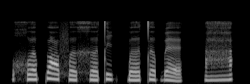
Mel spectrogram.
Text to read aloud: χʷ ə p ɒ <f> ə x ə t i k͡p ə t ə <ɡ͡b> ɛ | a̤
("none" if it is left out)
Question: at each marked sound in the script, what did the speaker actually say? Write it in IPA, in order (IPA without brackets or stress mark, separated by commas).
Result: f, ɓ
